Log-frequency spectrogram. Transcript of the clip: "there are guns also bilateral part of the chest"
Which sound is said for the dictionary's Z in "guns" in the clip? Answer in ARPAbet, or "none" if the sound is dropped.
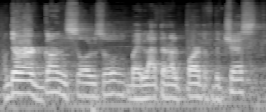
S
